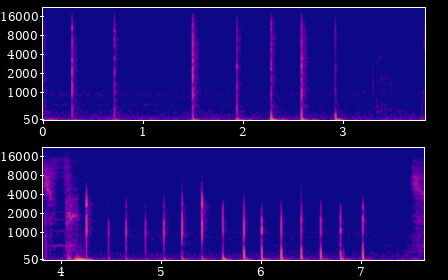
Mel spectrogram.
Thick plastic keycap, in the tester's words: this is freaking solid just like it's freaking solid it's like a brick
